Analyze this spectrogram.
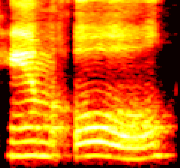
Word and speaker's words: camel: And your last bracket is EL, but camel sounds like a U kind of, so that's why it's a schwa.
